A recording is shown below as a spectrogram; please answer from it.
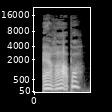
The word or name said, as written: araber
